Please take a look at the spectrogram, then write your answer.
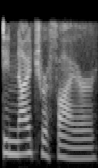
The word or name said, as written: denitrifier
